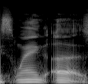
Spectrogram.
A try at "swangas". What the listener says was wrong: why the emphasis on us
